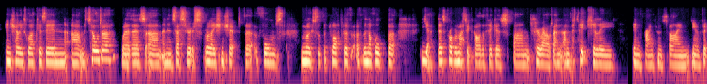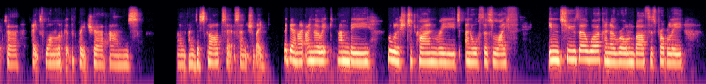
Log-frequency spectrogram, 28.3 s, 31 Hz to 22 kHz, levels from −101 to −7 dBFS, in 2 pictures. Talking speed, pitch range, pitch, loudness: 160 wpm, 165-185 Hz, 175 Hz, -17 LUFS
